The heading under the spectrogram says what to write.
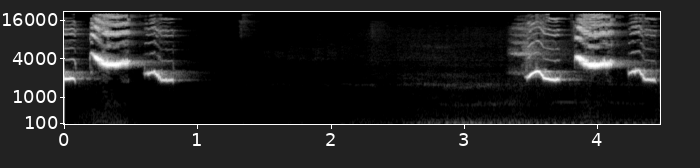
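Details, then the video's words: Morning song of an orange-headed thrush: two bright three-note whistled phrases, swooping and slurred, three seconds apart, with a low rumbling background noise rising just before the second. "PANCINGAN ANIS MERAH TERBARU 2022 | BURUNG MACET LANGSUNG IKUT NGEMPLONG"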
